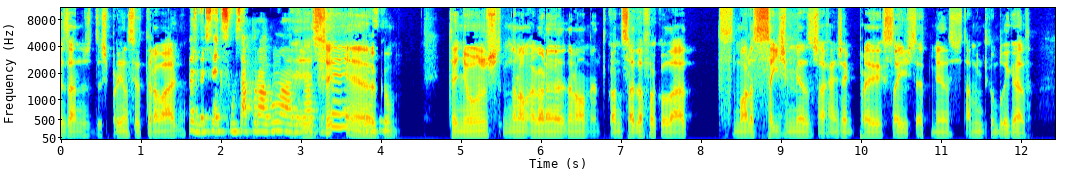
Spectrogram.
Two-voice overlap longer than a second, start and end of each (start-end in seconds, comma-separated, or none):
2.8-4.1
